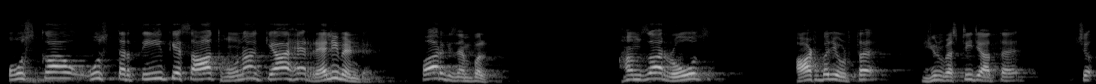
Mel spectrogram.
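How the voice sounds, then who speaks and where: A man with a Pakistani accent lecturing as a law teacher, explaining through examples, asking and answering his own questions and mixing in English terms. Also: high voice. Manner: code-switches into English terms. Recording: dull lo-fi lecture audio.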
